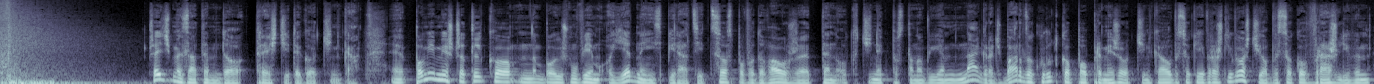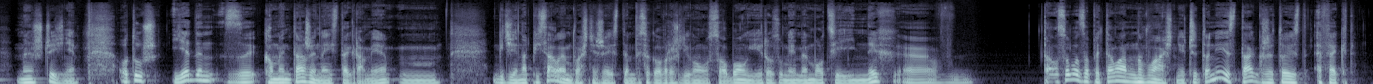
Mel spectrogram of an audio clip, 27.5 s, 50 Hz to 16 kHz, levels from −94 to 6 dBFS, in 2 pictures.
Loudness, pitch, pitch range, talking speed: -21 LUFS, 95 Hz, 85-110 Hz, 145 wpm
